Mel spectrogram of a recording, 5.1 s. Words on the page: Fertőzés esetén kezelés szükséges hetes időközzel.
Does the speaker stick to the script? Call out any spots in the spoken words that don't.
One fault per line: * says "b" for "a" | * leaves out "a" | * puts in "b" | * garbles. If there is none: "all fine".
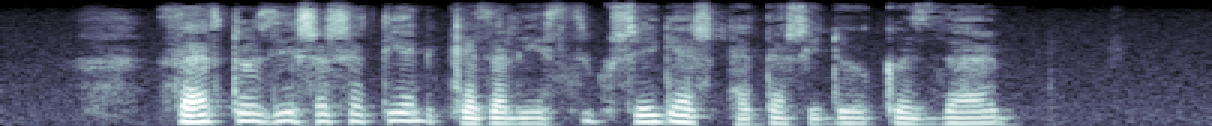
all fine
